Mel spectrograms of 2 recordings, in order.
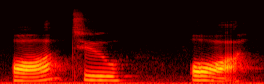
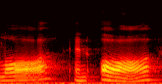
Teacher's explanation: The aw vowel sound, as in law and aw, will have a seemingly more narrow and a longer drawn out aw sound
